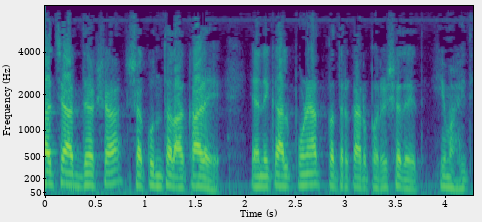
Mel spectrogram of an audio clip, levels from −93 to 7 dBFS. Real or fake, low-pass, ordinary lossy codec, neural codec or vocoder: real; 7.2 kHz; none; none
